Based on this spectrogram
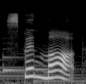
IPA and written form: spɪn mɑ:p (Spin Mop)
